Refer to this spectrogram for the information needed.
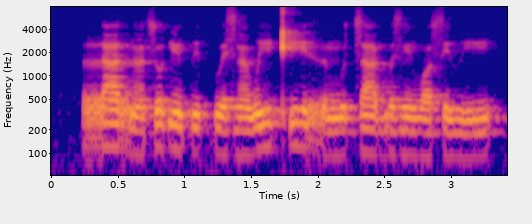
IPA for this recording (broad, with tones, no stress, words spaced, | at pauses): raː˦rã˨su˦ ɗĩ˨pi˨kʷe˨ zã˨wiː˦kʼiː˦ rʊ˨ŋu˨t͡saː˦ ɡʷi˨zĩ˨ βɔ˨si˨βiː˨˦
